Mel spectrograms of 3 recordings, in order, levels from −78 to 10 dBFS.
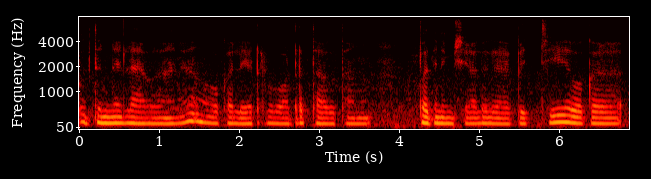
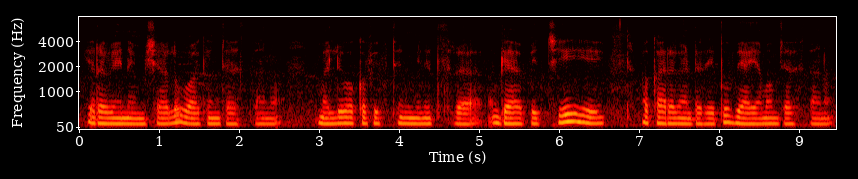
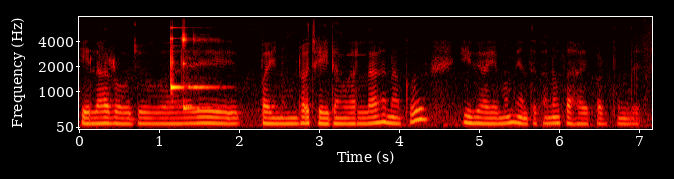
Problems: background sounds at intervals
